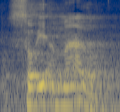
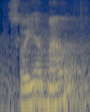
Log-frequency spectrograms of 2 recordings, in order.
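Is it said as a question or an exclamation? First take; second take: exclamation; question. First: It is said as a confident exclamation. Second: It is said as a rising question.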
